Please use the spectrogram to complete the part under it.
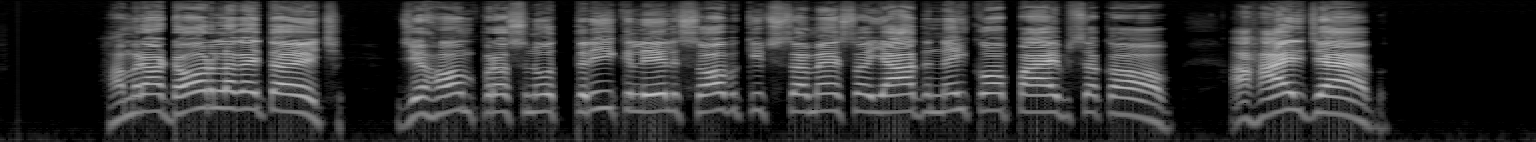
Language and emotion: Maithili, fearful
